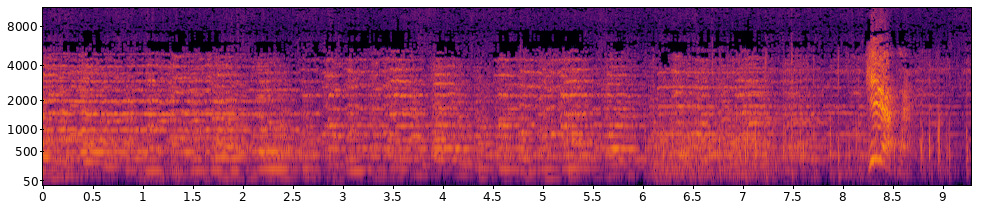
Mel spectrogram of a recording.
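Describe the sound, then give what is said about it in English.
Thundering hoofbeats of the great horse Silver from The Lone Ranger drum steadily beneath loud, dramatic orchestral music, and a shrill horse whinny rings out near the end. “From out of the past come the thundering hoofbeats of the great horse, Silver.”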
